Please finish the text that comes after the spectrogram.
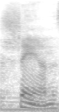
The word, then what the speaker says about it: Xian: up a name and they named her Xian, or Shan, spelled X-I-A-N, but apparently this isn't a real name, and not even really pronounceable with those letters in that language.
